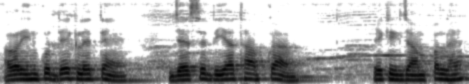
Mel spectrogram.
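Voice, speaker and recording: A man teaching a basic grammar lesson, slowly spelling words out letter by letter. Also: medium pitch, steady tone, mellow, faint music behind.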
